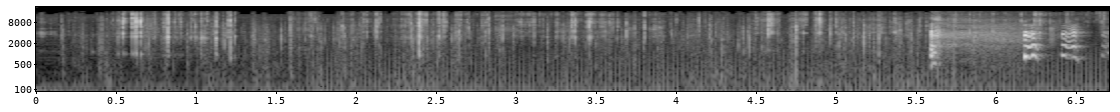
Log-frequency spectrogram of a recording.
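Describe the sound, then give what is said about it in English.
Crisp, irregular crunching of potato chips being chewed for ASMR, with scattered sharp crackles building to a few louder crunches near the end. No one speaks. “The chips are beautiful.”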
